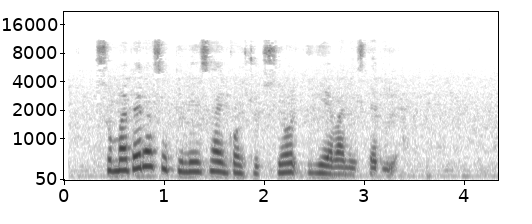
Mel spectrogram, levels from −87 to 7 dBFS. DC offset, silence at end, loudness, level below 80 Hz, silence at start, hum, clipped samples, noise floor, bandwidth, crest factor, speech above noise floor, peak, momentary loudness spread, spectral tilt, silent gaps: under 0.1%; 1 s; -26 LUFS; -68 dBFS; 0.3 s; none; under 0.1%; -58 dBFS; 11.5 kHz; 18 dB; 32 dB; -10 dBFS; 13 LU; -6.5 dB/octave; none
